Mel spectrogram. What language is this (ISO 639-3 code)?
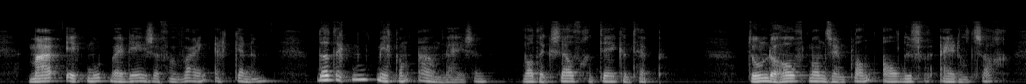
nld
